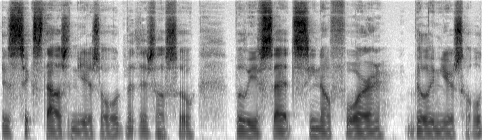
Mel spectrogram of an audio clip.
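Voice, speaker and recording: A quiet male voice, dry and close with no echo, in a very clean recording over a silent background. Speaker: YouTuber podcast host. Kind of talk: casual solo monologue. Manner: halting.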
